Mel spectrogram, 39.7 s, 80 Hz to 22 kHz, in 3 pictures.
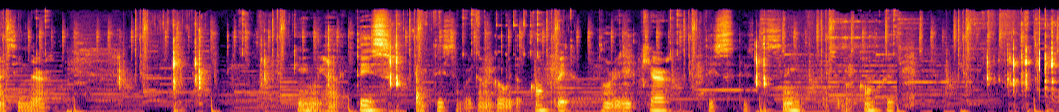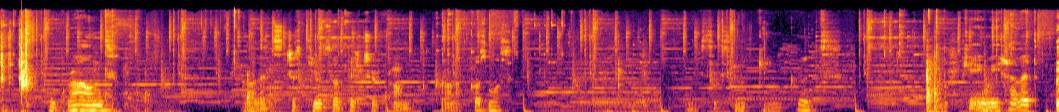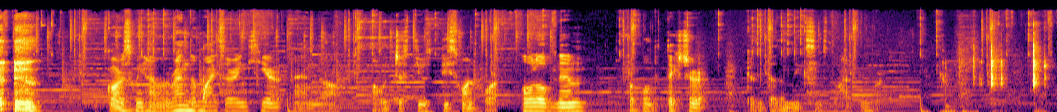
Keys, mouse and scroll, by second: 0.5 click, 2.2 ctrl+s, 3.0 click, 3.4 alt+middle click, 4.4 middle click, 4.9 m, 5.9 click, 6.8 click, 7.8 middle click, 8.4 click, 9.2 right click, 9.5 n, 11.2 click, 12.3-13.9 typing, 14.5 click, 17.4 click, 18.8 click, 20.7 Escape, 24.3 click, 25.0 middle click, 25.8 click, 28.2 click, 28.3 click, 30.2 right click, 30.9 click, 31.9 click, 32.7 click, 34.2 click, 35.1 click, 35.9 click, 36.2 click, 36.4 click, 37.9 click, 38.8 Delete, 39.0 click, 39.3 Delete.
